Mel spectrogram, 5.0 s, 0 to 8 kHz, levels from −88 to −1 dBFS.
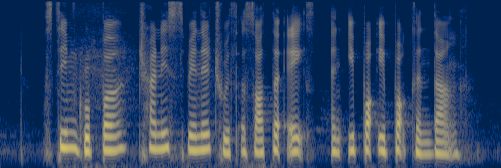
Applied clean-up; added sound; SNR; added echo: neural mask model Resemble Enhance denoiser.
